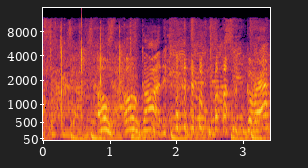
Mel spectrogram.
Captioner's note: laughs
